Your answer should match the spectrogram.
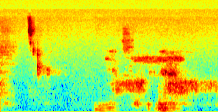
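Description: Near silence, with a faint murmured voice for about a second in the second half.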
